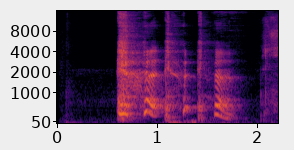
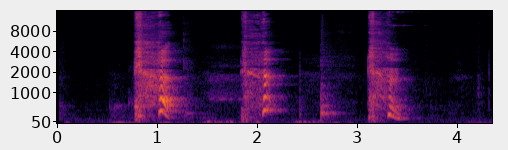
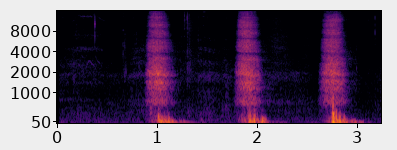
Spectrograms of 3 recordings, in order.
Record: {"cough_length": "2.2 s", "cough_amplitude": 4126, "cough_signal_mean_std_ratio": 0.51, "three_cough_length": "4.4 s", "three_cough_amplitude": 4006, "three_cough_signal_mean_std_ratio": 0.36, "exhalation_length": "3.2 s", "exhalation_amplitude": 6303, "exhalation_signal_mean_std_ratio": 0.37, "survey_phase": "beta (2021-08-13 to 2022-03-07)", "age": "18-44", "gender": "Female", "wearing_mask": "No", "symptom_none": true, "smoker_status": "Never smoked", "respiratory_condition_asthma": false, "respiratory_condition_other": false, "recruitment_source": "REACT", "submission_delay": "1 day", "covid_test_result": "Negative", "covid_test_method": "RT-qPCR"}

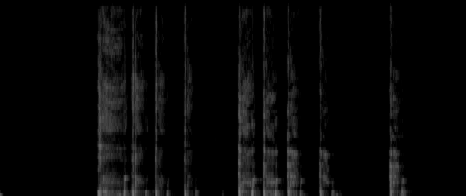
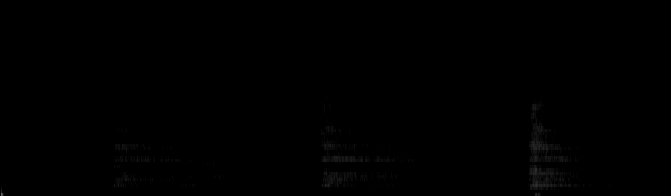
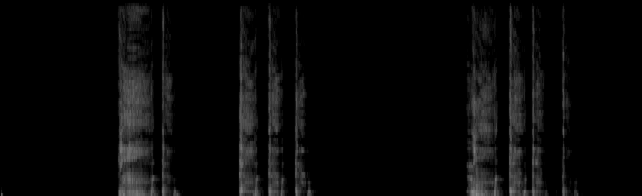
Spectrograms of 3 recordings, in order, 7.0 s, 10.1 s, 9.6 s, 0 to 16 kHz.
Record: {"cough_length": "7.0 s", "cough_amplitude": 3344, "cough_signal_mean_std_ratio": 0.42, "exhalation_length": "10.1 s", "exhalation_amplitude": 1494, "exhalation_signal_mean_std_ratio": 0.37, "three_cough_length": "9.6 s", "three_cough_amplitude": 9477, "three_cough_signal_mean_std_ratio": 0.37, "survey_phase": "alpha (2021-03-01 to 2021-08-12)", "age": "18-44", "gender": "Female", "wearing_mask": "No", "symptom_cough_any": true, "symptom_fatigue": true, "smoker_status": "Ex-smoker", "respiratory_condition_asthma": false, "respiratory_condition_other": false, "recruitment_source": "Test and Trace", "submission_delay": "1 day", "covid_test_result": "Positive", "covid_test_method": "RT-qPCR", "covid_ct_value": 15.5, "covid_ct_gene": "ORF1ab gene", "covid_ct_mean": 15.9, "covid_viral_load": "6200000 copies/ml", "covid_viral_load_category": "High viral load (>1M copies/ml)"}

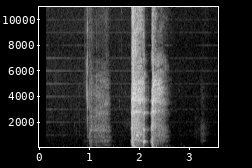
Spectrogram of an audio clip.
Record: {"cough_length": "3.6 s", "cough_amplitude": 32768, "cough_signal_mean_std_ratio": 0.31, "survey_phase": "beta (2021-08-13 to 2022-03-07)", "age": "65+", "gender": "Male", "wearing_mask": "No", "symptom_none": true, "smoker_status": "Never smoked", "respiratory_condition_asthma": false, "respiratory_condition_other": false, "recruitment_source": "REACT", "submission_delay": "3 days", "covid_test_result": "Negative", "covid_test_method": "RT-qPCR", "influenza_a_test_result": "Negative", "influenza_b_test_result": "Negative"}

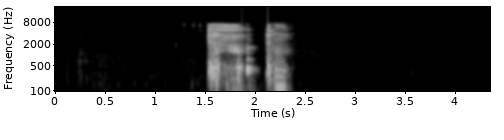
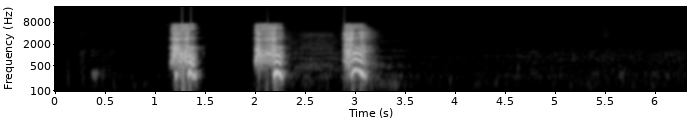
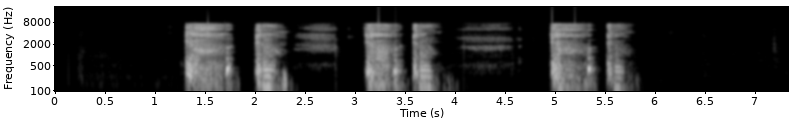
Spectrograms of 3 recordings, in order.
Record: {"cough_length": "4.4 s", "cough_amplitude": 29548, "cough_signal_mean_std_ratio": 0.28, "exhalation_length": "6.3 s", "exhalation_amplitude": 32020, "exhalation_signal_mean_std_ratio": 0.28, "three_cough_length": "7.3 s", "three_cough_amplitude": 32767, "three_cough_signal_mean_std_ratio": 0.37, "survey_phase": "beta (2021-08-13 to 2022-03-07)", "age": "18-44", "gender": "Female", "wearing_mask": "No", "symptom_cough_any": true, "symptom_runny_or_blocked_nose": true, "symptom_sore_throat": true, "symptom_diarrhoea": true, "symptom_headache": true, "smoker_status": "Never smoked", "respiratory_condition_asthma": false, "respiratory_condition_other": false, "recruitment_source": "Test and Trace", "submission_delay": "2 days", "covid_test_result": "Positive", "covid_test_method": "RT-qPCR", "covid_ct_value": 16.6, "covid_ct_gene": "ORF1ab gene", "covid_ct_mean": 17.2, "covid_viral_load": "2300000 copies/ml", "covid_viral_load_category": "High viral load (>1M copies/ml)"}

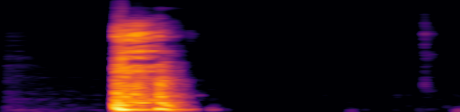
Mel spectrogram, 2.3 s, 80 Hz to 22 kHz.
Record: {"cough_length": "2.3 s", "cough_amplitude": 32768, "cough_signal_mean_std_ratio": 0.26, "survey_phase": "beta (2021-08-13 to 2022-03-07)", "age": "65+", "gender": "Male", "wearing_mask": "No", "symptom_none": true, "smoker_status": "Ex-smoker", "respiratory_condition_asthma": false, "respiratory_condition_other": false, "recruitment_source": "REACT", "submission_delay": "3 days", "covid_test_result": "Negative", "covid_test_method": "RT-qPCR", "influenza_a_test_result": "Negative", "influenza_b_test_result": "Negative"}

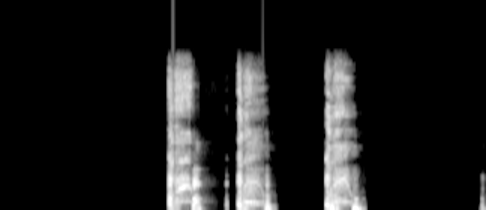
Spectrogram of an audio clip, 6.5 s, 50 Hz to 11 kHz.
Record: {"three_cough_length": "6.5 s", "three_cough_amplitude": 29867, "three_cough_signal_mean_std_ratio": 0.32, "survey_phase": "beta (2021-08-13 to 2022-03-07)", "age": "18-44", "gender": "Female", "wearing_mask": "No", "symptom_new_continuous_cough": true, "symptom_runny_or_blocked_nose": true, "symptom_fatigue": true, "symptom_headache": true, "symptom_onset": "3 days", "smoker_status": "Never smoked", "respiratory_condition_asthma": false, "respiratory_condition_other": false, "recruitment_source": "Test and Trace", "submission_delay": "2 days", "covid_test_result": "Positive", "covid_test_method": "RT-qPCR", "covid_ct_value": 27.0, "covid_ct_gene": "N gene"}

